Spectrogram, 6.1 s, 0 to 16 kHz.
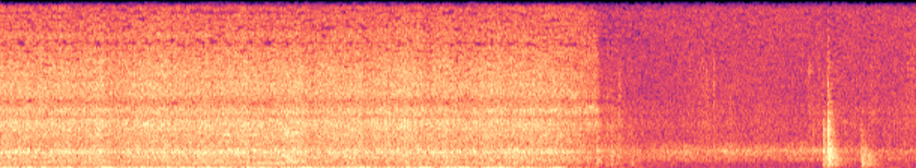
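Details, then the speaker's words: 1984 Mustang GT-350 20th Anniversary V8 after tune-up, with new plugs replacing a fouled one, likely number 3, that caused a miss: even, regular V8 burble at steady idle with no skips, then shuts off; normal idle. "Did you hear a miss? I didn't hear a miss. I didn't. I didn't hear a miss. Everything looks and sounds good."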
